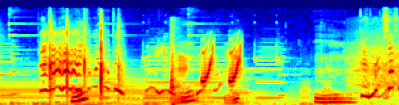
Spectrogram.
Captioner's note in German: cheerful gebrabbel; crowd jubelnd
